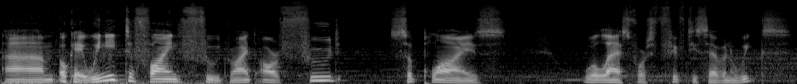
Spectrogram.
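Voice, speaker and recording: A young Portuguese man streams himself thinking through a strategy game and talking with viewers, his Portuguese accent audible. His lowish voice is slow and sing-song, with slight background noise.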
